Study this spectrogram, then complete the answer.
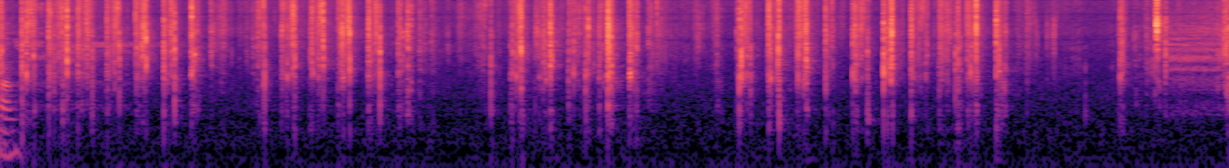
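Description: Tarot-style cards shuffled by hand for a card reading, a close, continuous series of quick riffling flicks in irregular bursts, with a voice speaking underneath.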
